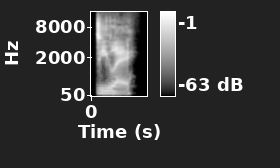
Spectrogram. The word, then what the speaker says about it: Seele: Is that the It's spelled S-E-E-L-E, but it's pronounced Zile.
